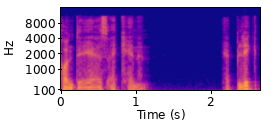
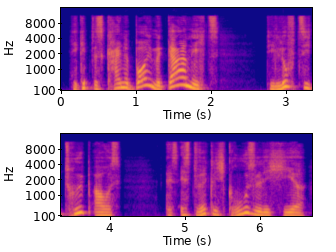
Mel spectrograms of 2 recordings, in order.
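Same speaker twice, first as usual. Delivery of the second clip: put-on uneasy young Nala; 7 semitones higher, 3 dB louder than usual. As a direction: look around with a touch of unease. Nala describes the eerie place.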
